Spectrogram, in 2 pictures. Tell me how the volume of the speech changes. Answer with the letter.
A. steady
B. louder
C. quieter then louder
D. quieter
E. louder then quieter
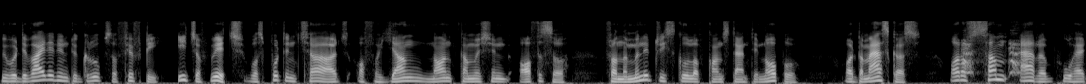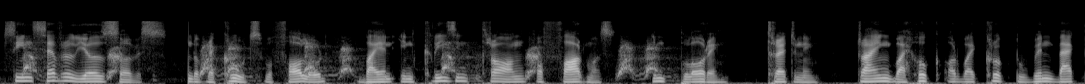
A.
